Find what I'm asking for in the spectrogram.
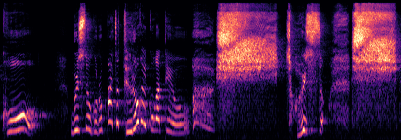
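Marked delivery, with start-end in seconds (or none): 4.3-5.7 breathy whoosh of a storm wind. Acted. Storyteller making the wind whoosh. 7.0-8.0 whooshing wind. Acted. Wind sound effect in story.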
